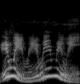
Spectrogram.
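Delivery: high, squeaky little voice. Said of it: "like, little voice".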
